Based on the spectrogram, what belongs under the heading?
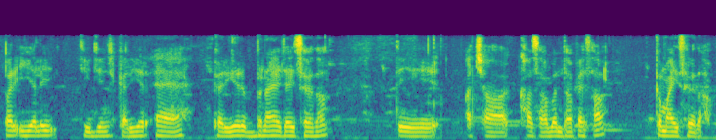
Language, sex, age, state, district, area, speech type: Dogri, male, 18-30, Jammu and Kashmir, Samba, urban, spontaneous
